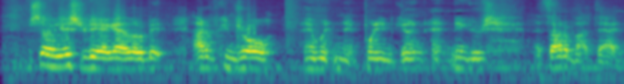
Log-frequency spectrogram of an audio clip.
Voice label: chat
